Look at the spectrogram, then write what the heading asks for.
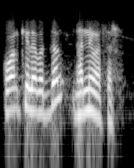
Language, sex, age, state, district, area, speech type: Marathi, male, 30-45, Maharashtra, Washim, urban, conversation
